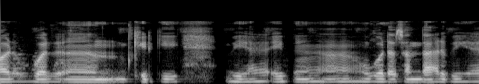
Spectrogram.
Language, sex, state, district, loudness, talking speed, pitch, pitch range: Hindi, male, Bihar, West Champaran, -20 LUFS, 100 wpm, 125 Hz, 120-130 Hz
